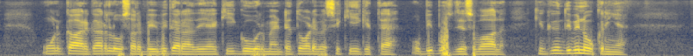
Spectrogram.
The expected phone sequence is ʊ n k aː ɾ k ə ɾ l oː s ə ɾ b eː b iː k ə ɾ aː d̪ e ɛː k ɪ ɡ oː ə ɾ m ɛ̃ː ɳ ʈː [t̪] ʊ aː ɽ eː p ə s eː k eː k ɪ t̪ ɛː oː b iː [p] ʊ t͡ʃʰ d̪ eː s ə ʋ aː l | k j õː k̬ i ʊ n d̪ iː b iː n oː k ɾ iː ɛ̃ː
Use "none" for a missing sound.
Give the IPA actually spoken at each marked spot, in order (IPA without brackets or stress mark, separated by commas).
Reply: t̪, p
